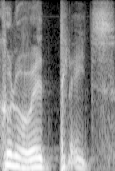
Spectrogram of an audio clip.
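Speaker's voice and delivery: spoken with an English accent. A French speaker quoting Rimbaud's English title, in an English accent. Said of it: "pardonnerez l'accent anglais".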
